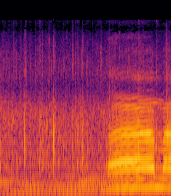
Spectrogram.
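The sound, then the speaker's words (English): A church audience applauds for God at the close of a prayer with a steady wash of clapping, and about halfway through a loud sustained tone swells in and carries on over the applause. “Come on, give God a round of applause, everybody.”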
